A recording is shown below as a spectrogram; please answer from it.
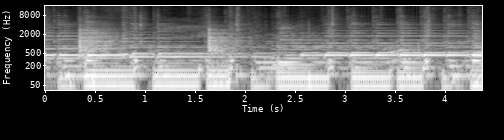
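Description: Background music of plucked strings, ukulele or guitar, with a steady beat. Under it are a few strokes of a kitchen knife slicing zucchini into sticks on a wooden cutting board.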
